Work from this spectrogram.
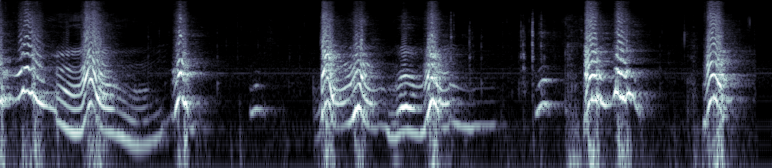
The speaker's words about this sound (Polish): i teraz posłuchajcie tego odgłosu psiego. Pies, pierwszy odgłos.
